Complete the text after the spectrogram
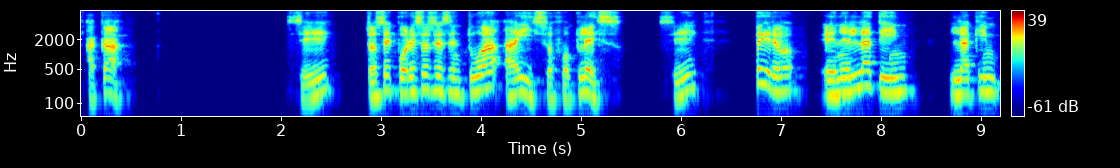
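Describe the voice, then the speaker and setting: Argentine man lecturing, slightly high voice. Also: fairly bright tone. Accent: Argentine Spanish. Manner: explanatory, often checks in with a questioning "¿sí?"; thinking aloud with fillers and restarts. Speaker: university lecturer. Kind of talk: university lecture.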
